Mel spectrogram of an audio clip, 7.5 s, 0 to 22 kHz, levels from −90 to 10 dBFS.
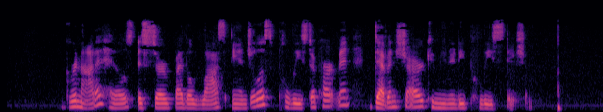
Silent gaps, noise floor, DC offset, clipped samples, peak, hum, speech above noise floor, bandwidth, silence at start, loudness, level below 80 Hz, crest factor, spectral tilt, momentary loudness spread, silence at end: none; -72 dBFS; under 0.1%; under 0.1%; -10 dBFS; none; 40 dB; 11 kHz; 0.75 s; -32 LUFS; -82 dBFS; 22 dB; -4 dB/octave; 13 LU; 0.55 s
